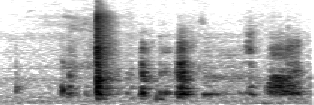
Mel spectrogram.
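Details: Pet guinea pig Mopuko being brushed and having its nails clipped, twisting about in acrobatic poses, gives a run of short, harsh squeaky bursts, the last one drawn out into a more tonal whine, in a quiet room.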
